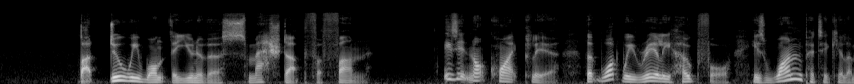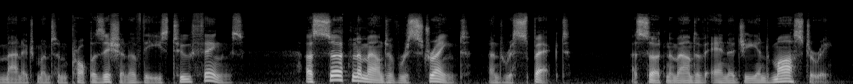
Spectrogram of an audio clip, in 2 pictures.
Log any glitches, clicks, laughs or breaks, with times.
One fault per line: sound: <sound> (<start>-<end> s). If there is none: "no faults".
no faults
